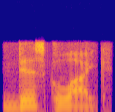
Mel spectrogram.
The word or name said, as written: disklike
